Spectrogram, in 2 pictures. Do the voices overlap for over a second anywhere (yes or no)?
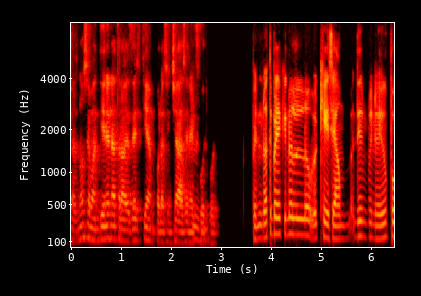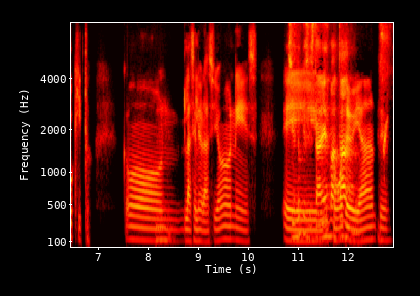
yes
